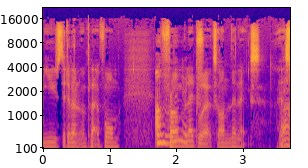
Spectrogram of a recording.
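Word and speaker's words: Leadwerks: Yes, tell us all about Leadworks. – Yes, Leadworks, I think you'll find it's actually pronounced.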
